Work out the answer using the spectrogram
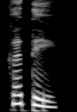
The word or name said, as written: ಖತ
